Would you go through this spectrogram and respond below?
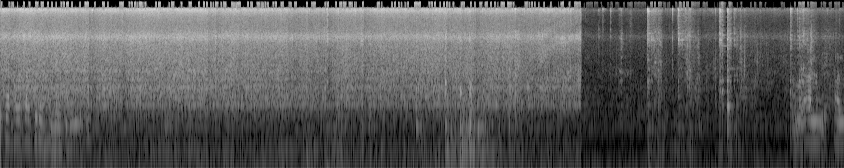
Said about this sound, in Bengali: আমার আলু আর কচুটা ভাজা হয়ে গেছে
